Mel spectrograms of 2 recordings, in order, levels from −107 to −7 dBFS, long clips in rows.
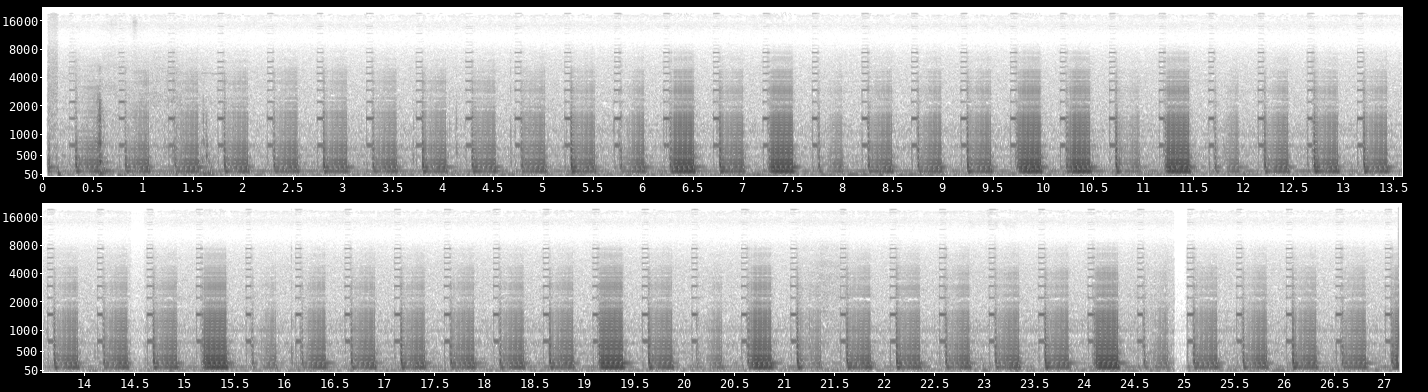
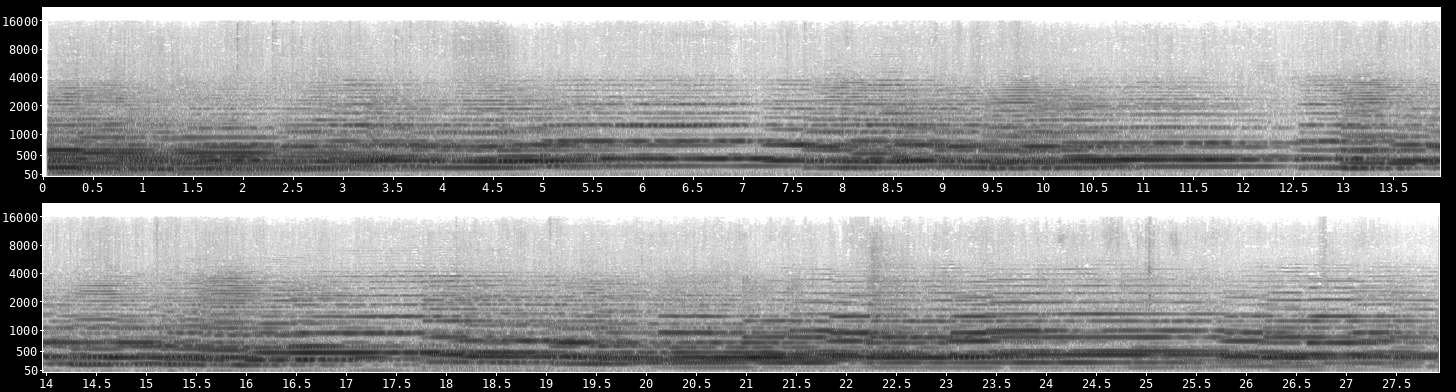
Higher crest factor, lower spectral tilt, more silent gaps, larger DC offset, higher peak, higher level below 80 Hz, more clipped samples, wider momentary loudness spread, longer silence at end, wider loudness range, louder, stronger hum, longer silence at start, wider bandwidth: first, 20 dB vs 14 dB; about the same, -7 dB/octave vs -8 dB/octave; neither; neither; second, -24 dBFS vs -14 dBFS; about the same, -64 dBFS vs -62 dBFS; neither; first, 11 LU vs 6 LU; about the same, 0 s vs 0 s; about the same, 5 LU vs 3 LU; second, -45 LUFS vs -28 LUFS; neither; about the same, 0.05 s vs 0.05 s; first, 19.5 kHz vs 11 kHz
